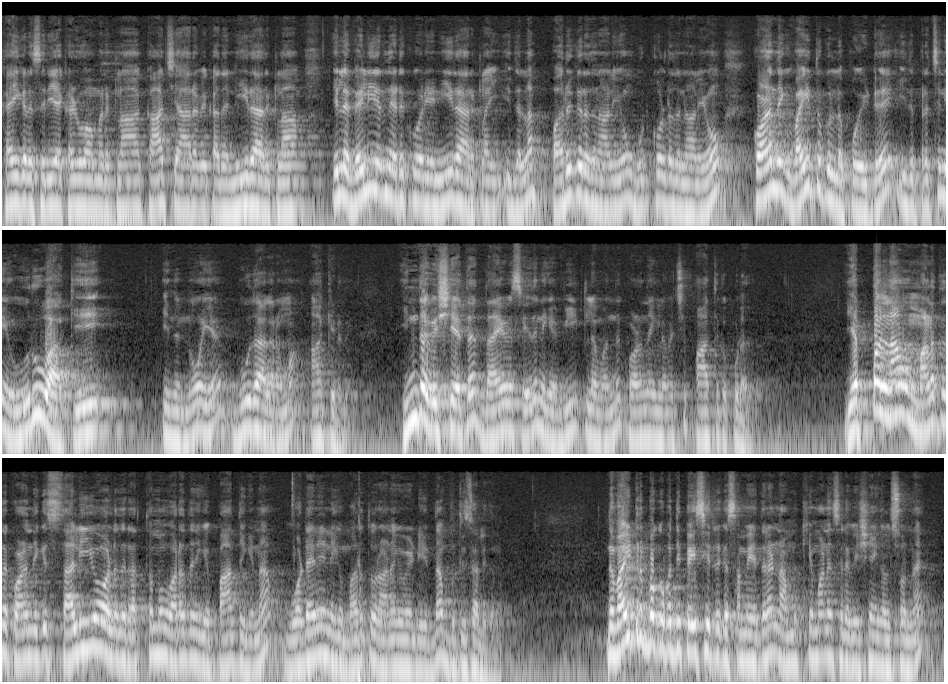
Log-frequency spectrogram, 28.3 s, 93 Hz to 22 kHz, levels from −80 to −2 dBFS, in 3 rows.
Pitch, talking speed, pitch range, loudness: 145 Hz, 135 wpm, 130-165 Hz, -13 LUFS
